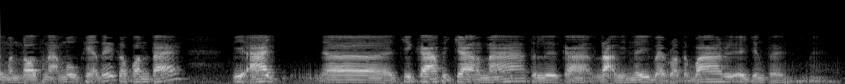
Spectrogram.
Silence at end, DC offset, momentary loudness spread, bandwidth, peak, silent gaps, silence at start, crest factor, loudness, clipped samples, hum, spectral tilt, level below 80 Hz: 0.1 s; under 0.1%; 11 LU; 4 kHz; -2 dBFS; none; 0 s; 20 dB; -22 LUFS; under 0.1%; none; -10 dB/octave; -50 dBFS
